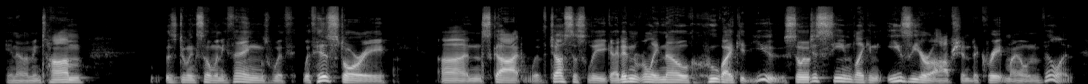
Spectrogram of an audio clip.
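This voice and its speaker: A man with a very deep voice, a comics writer casually answering viewer questions on a livestream, thinking aloud with lots of ums. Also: normal speed, no room sound, studio quality. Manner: relaxed, rambling, thinking aloud with many fillers.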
